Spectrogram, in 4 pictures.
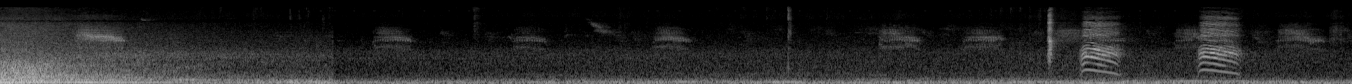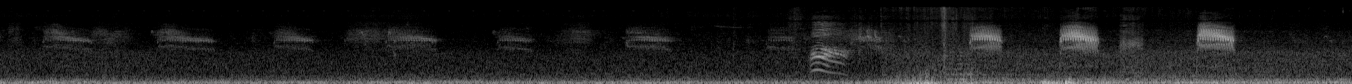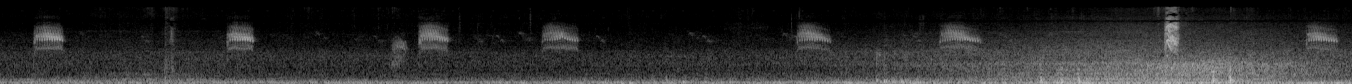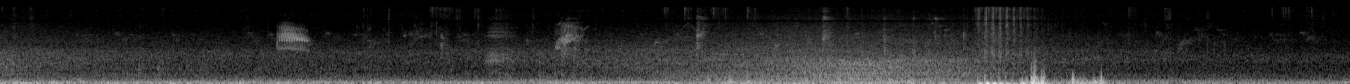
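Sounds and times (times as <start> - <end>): birds chirping: 0.0 - 1.8, 2.5 - 37.6, 38.4 - 39.2, 40.0 - 40.6, 41.2 - 51.0
falling bird calls: 8.6 - 26.0, 27.4 - 33.2, 36.2 - 37.0, 38.6 - 39.0, 40.1 - 40.6, 43.0 - 47.7.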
